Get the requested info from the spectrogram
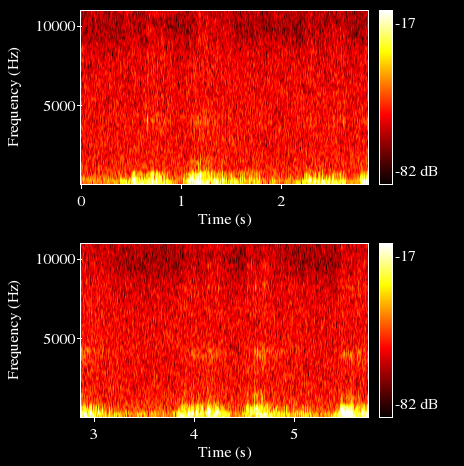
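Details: Dog asleep and snoring: rough, rattling breaths come in uneven pairs about every second and a half, low and throaty, over a quiet room.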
